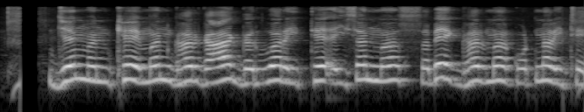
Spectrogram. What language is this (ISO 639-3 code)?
hne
